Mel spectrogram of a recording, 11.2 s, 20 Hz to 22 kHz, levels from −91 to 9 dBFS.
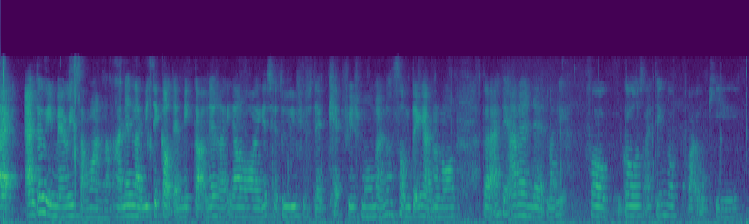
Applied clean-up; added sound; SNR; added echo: none; Chewing, mastication; 17 dB; none.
